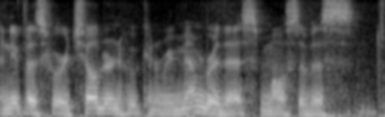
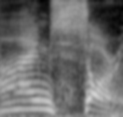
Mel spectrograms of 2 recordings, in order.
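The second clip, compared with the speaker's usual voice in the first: angry, grudging, resentful tone, much higher pitch; 11 semitones higher than usual. Showing how an apology said against one's will sounds, angry forced apology. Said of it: "they're doing this against their will and that they're angry".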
